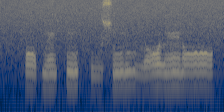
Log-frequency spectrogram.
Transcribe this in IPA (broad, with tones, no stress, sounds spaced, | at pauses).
ɔ˧ b ɛ̃˧ k ũ˧ h u˨ s ũ˨˦ ɾ u˦˨ l ɔ˨˦ l ɛ̃˦ ɾ ɔ˦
